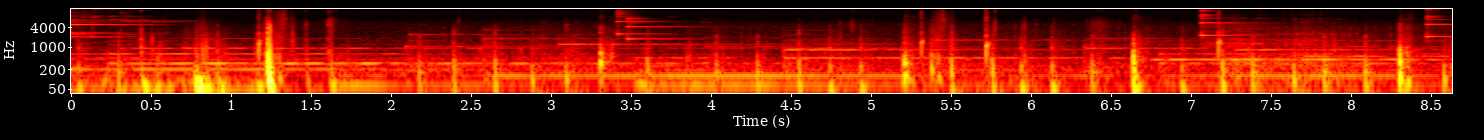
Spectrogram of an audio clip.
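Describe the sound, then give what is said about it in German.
Pickaxe mining coal blocks in the Minecraft video game: many sharp, clicky digital hits and knocks at irregular intervals, with short ringing pings, one heavier knock early on, and no talk. “ich baue hier noch kurz Kohle ab.”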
